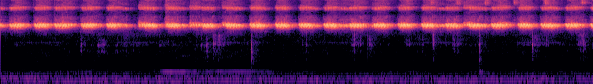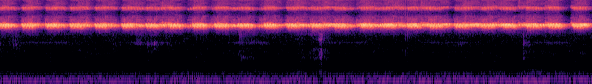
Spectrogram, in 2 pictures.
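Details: Cricket giving a shrill, high-pitched chirping trill, pulsed about four times a second in a steady, unbroken run, with a faint low rumble underneath.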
